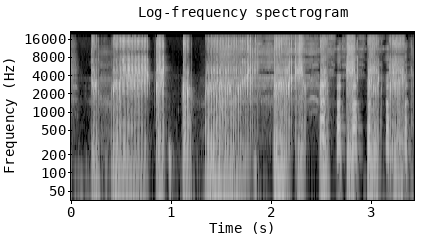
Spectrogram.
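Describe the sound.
An older man blows raspberry-like mouth fart noises in a bouncy, tune-like rhythm, imitating a song, as he walks past a young woman; a string of loud buzzing bursts of varying length with short pauses between them.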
